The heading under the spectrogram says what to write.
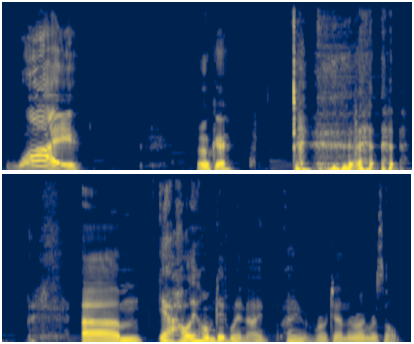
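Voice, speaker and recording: Gravelly, lively male game streamer. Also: mid-range voice, brisk, few pauses, faint music behind. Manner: chatty, giggly, talks to himself while deciding. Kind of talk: casual gameplay commentary.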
